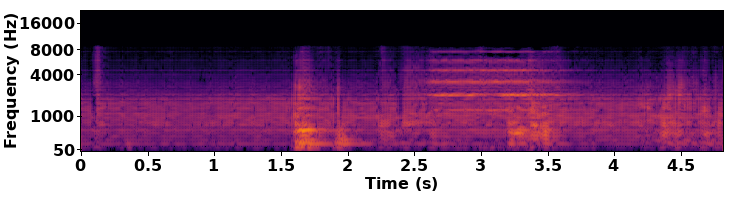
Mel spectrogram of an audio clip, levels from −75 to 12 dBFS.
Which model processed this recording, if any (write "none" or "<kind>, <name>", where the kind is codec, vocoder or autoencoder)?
vocoder, BigVGAN v2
